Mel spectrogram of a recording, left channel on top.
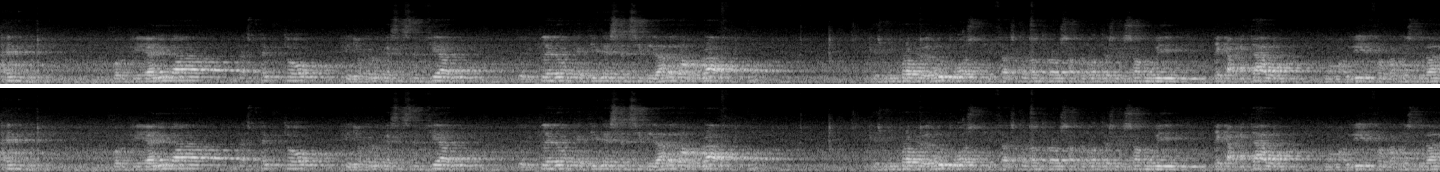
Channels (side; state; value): both; identical; correlation 1.00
